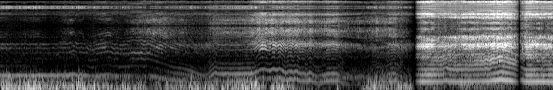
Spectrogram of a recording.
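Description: Small two-stroke engine of a radio-controlled off-road truck, running with a steady high whine. Its pitch then falls and wavers as the throttle is eased and worked. After an abrupt cut about five seconds in, an engine runs steadily again at a lower pitch.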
